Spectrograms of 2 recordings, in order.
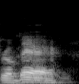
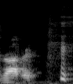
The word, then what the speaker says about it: Robert: is actually French, and in France it's pronounced Robert, which sometimes you'll hear Dave Brocious call me Taylor Robert. Robert. If you're at an Endurocross race. It's definitely sexy. But I'm not gonna lie. Yeah, I pronounce it Robert.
